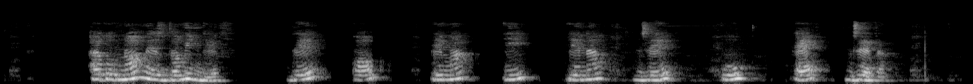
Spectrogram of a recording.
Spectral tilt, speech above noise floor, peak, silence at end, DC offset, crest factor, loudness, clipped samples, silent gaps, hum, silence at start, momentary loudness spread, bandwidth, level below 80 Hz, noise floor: -6.5 dB/octave; 31 dB; -2 dBFS; 0.85 s; under 0.1%; 18 dB; -19 LUFS; under 0.1%; 2.37-2.86 s, 3.33-3.52 s, 3.92-4.11 s, 4.21-4.29 s, 4.81-5.01 s, 5.41-5.60 s, 7.74-7.78 s, 8.35-8.43 s; none; 0.9 s; 15 LU; 7.8 kHz; -60 dBFS; -49 dBFS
